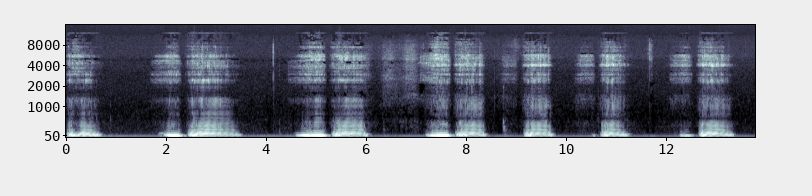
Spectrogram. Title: 13 Month Old Black Lab Snoring Away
